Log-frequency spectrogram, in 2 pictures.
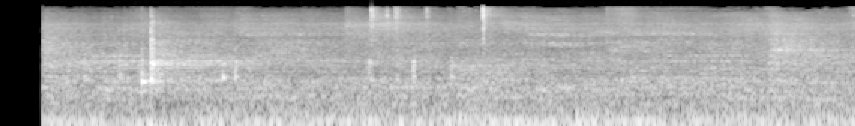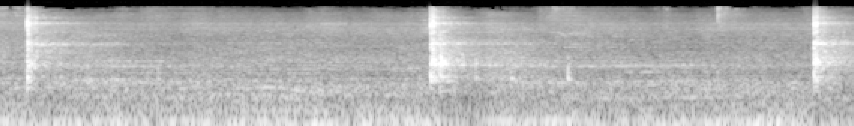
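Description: Weight plates clank as a barbell is set down on the floor.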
